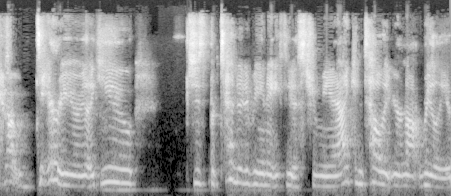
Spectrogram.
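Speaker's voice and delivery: mock disgusted, disdainful tone. Retelling his biggest complaint after the breakup: imitating disgust and disdain. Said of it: "it was said with such disgust and disdain".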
